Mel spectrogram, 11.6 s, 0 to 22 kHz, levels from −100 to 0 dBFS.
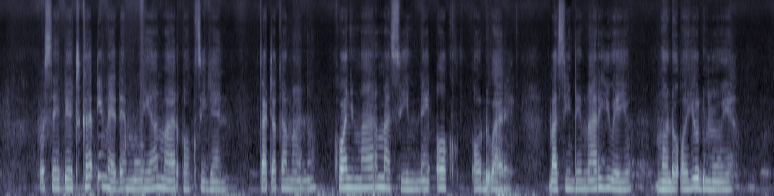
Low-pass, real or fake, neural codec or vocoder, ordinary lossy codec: none; fake; codec, 44.1 kHz, 3.4 kbps, Pupu-Codec; none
